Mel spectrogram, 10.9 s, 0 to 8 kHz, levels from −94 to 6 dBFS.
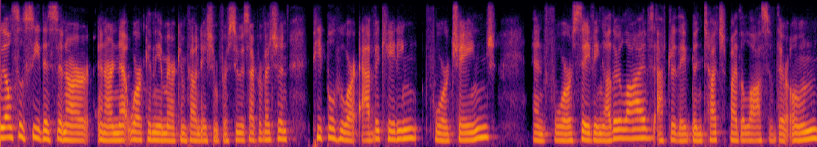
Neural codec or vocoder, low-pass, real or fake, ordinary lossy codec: codec, 16 kHz, 16 kbps, FunCodec, trained on Chinese and English, 50 frames a second; 7.2 kHz; fake; Opus, 16 kbps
